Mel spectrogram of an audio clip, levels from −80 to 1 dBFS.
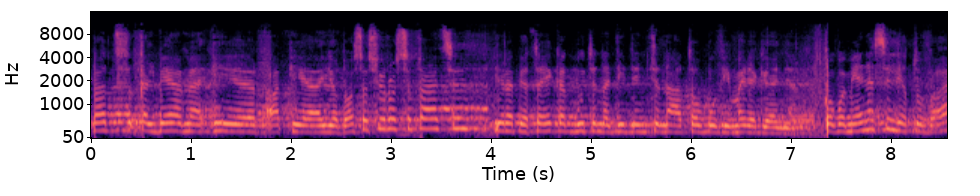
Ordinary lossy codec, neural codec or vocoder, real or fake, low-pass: MP3, 48 kbps; vocoder, 44.1 kHz, 128 mel bands, Pupu-Vocoder; fake; 14.4 kHz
